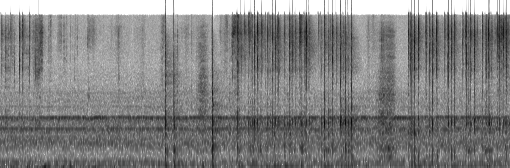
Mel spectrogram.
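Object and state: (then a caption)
Wooden hand mirror. Long nails tap rapidly on the back and handle of a wooden hand mirror lying face-down on a table. Dense, short, dry clicks with a low, full body run throughout over a faint steady tonal hum, with a few sharper taps standing out.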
